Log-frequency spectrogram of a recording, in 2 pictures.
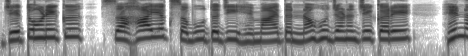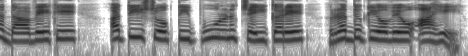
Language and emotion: Sindhi, neutral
